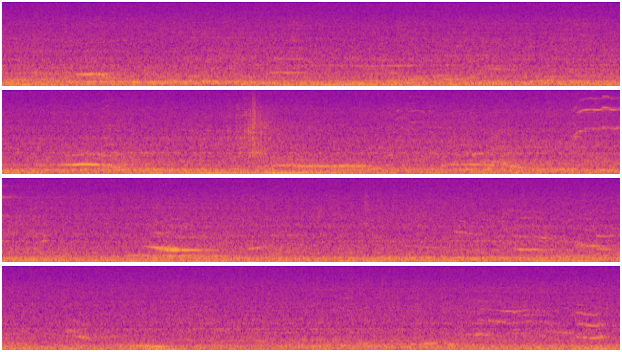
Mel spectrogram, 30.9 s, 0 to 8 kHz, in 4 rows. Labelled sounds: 12.8	13.0	humpback whale, 3.4 to 3.8 kHz
14.8	15.6	humpback whale, 1.2 to 6.4 kHz
21.1	21.4	humpback whale, 0.99 to 1.2 kHz
29.2	29.9	humpback whale, 0.96 to 1.6 kHz
30.3	30.7	humpback whale, 0.80 to 1.5 kHz

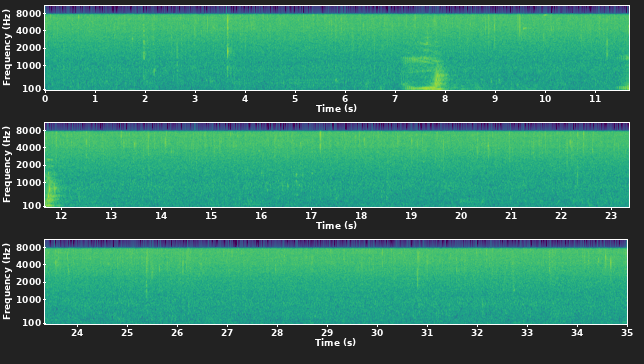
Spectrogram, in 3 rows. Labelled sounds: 7.1	7.7	humpback whale, 1.1 to 1.5 kHz
11.5	11.7	humpback whale, 1.3 to 1.6 kHz

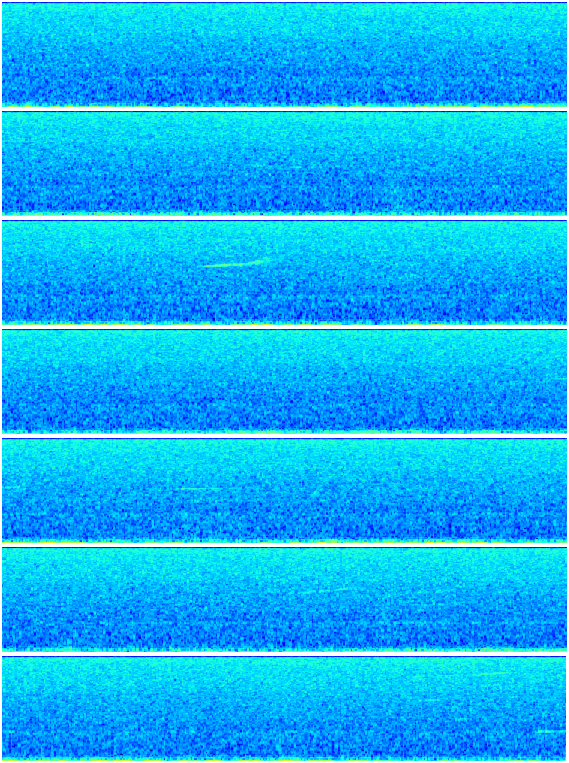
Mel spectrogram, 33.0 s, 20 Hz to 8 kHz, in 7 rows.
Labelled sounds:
11.0	11.6	killer whale, Bigg's (transient), 2.1 to 2.6 kHz
20.3	20.6	killer whale, Bigg's (transient), 1.9 to 2.0 kHz
26.2	26.5	killer whale, Bigg's (transient), 2.3 to 2.6 kHz
32.2	32.5	killer whale, Bigg's (transient), 4.8 to 5.1 kHz

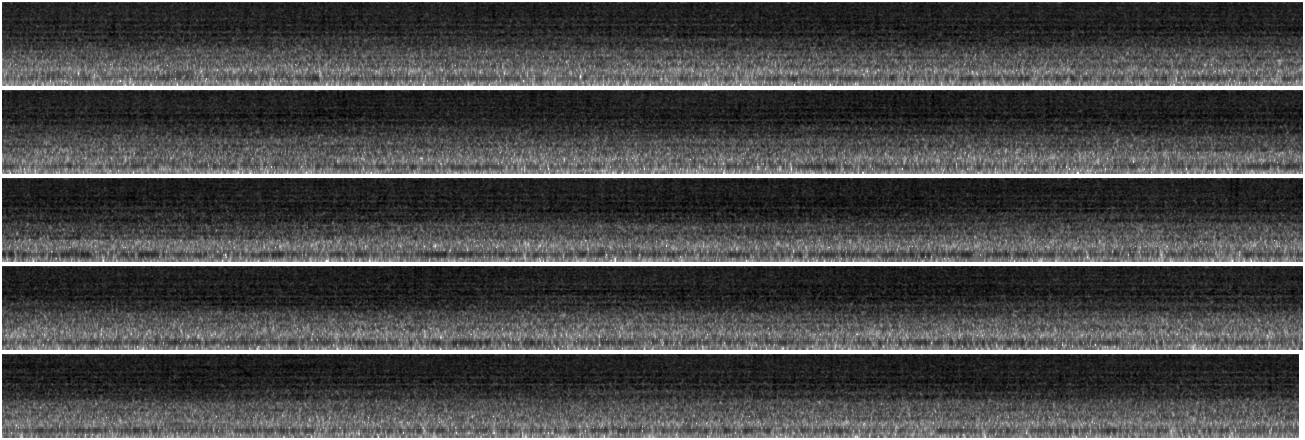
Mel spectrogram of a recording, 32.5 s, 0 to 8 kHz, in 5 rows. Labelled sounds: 20.7	20.9	vessel noise, 2.0 to 2.2 kHz
25.9	26.7	vessel noise, 2.0 to 5.1 kHz

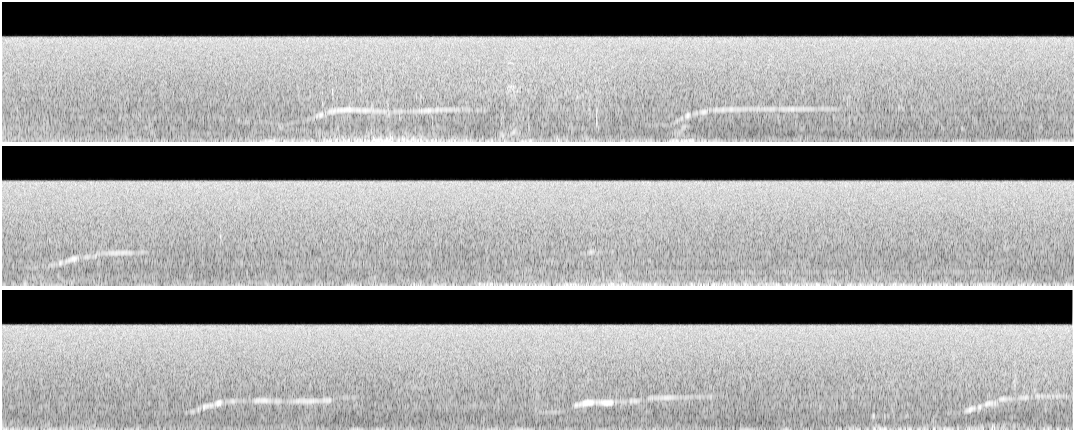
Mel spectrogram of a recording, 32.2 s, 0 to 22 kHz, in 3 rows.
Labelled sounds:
3.1	4.6	humpback whale, 0.80 to 1.1 kHz
6.8	8.0	humpback whale, 0.80 to 1.1 kHz
11.4	12.1	humpback whale, 0.80 to 1.0 kHz
23.6	25.0	humpback whale, 0.80 to 0.96 kHz
27.2	27.6	humpback whale, 0.80 to 0.86 kHz
27.9	28.4	humpback whale, 0.86 to 0.99 kHz
31.3	32.1	humpback whale, 0.80 to 1.0 kHz

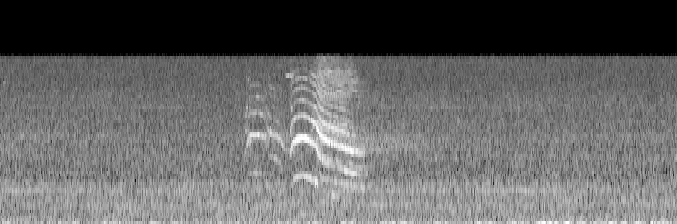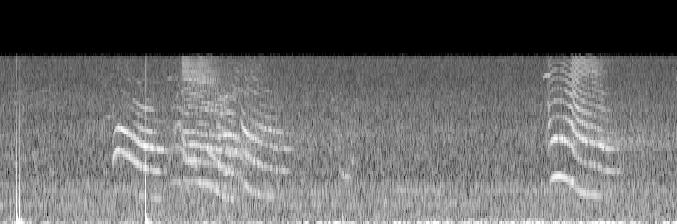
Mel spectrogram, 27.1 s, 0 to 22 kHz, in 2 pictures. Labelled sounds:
4.9	7.4	killer whale, Bigg's (transient), 0.80 to 7.0 kHz
15.6	19.3	killer whale, Bigg's (transient), 0.80 to 7.8 kHz
20.1	20.6	killer whale, Bigg's (transient), 0.80 to 3.9 kHz
24.4	25.9	killer whale, Bigg's (transient), 0.80 to 8.0 kHz

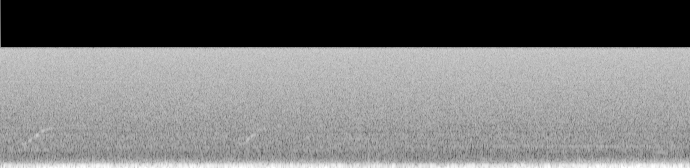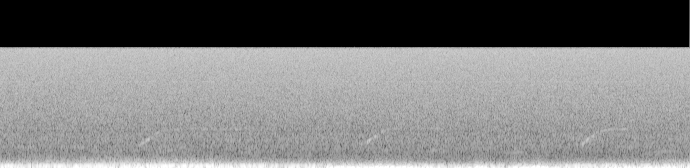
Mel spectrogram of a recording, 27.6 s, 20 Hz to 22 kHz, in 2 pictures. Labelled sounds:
0.8	1.1	vessel noise, 0.80 to 0.99 kHz
25.8	26.1	vessel noise, 0.83 to 0.93 kHz

